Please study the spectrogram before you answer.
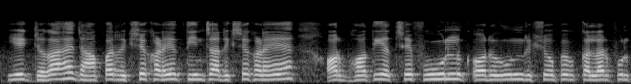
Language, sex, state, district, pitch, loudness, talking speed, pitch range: Hindi, female, Haryana, Charkhi Dadri, 230 Hz, -16 LUFS, 230 wpm, 215-235 Hz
